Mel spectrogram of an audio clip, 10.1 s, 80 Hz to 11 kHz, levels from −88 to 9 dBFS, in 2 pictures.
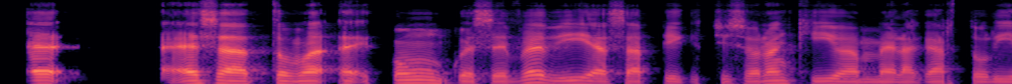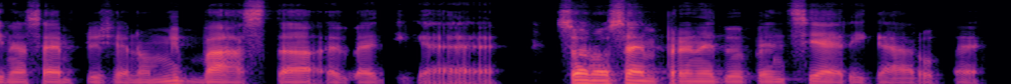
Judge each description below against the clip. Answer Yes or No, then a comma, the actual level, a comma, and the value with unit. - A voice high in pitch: No, very low, 95 Hz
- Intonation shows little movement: No, average, 3.1 semitones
